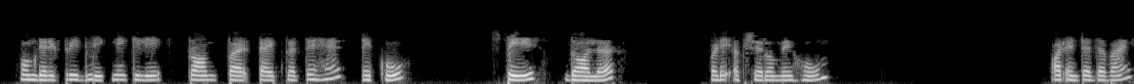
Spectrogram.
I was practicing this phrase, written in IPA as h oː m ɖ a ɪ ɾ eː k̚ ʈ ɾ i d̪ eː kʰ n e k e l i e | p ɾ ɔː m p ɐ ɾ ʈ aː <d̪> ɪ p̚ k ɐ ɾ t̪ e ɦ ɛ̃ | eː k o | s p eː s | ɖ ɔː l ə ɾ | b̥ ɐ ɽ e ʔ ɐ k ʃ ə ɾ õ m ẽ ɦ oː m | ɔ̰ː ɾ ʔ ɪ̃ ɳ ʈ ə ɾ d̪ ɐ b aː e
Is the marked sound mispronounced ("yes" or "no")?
yes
